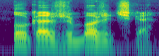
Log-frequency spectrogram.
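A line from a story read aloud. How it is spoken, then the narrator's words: Laughing. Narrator (Russian): засмеялся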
